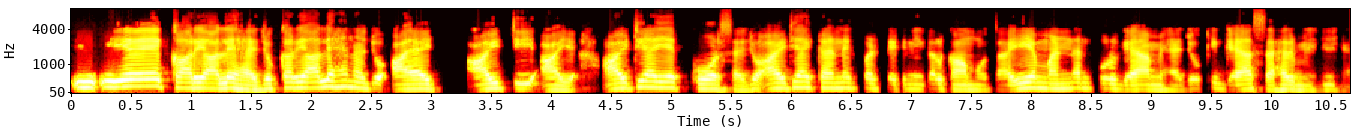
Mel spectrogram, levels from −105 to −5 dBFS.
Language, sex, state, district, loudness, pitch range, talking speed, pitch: Hindi, male, Bihar, Gaya, -15 LUFS, 125-160 Hz, 200 wpm, 140 Hz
